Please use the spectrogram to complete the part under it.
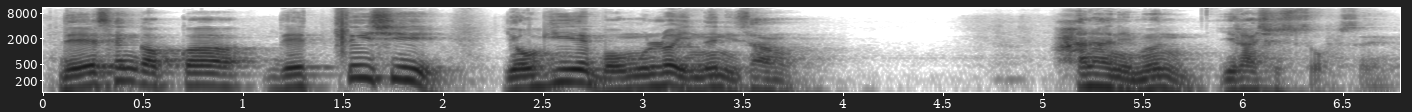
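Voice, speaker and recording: Man preaching, mellow voice in a roomy church. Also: mid-range voice. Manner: asks the congregation questions and answers them himself. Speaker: pastor. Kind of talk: sermon. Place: church sanctuary.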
